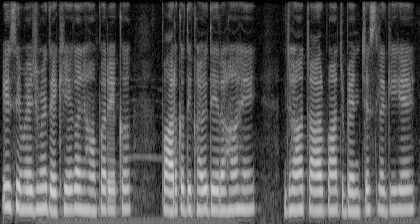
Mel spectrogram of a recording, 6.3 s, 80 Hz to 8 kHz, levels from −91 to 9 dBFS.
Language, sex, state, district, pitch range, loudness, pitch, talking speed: Hindi, female, Rajasthan, Jaipur, 210-220 Hz, -18 LUFS, 215 Hz, 170 wpm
